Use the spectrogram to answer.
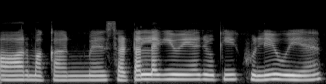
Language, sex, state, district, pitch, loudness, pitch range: Hindi, female, Himachal Pradesh, Shimla, 215 Hz, -16 LUFS, 205-230 Hz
